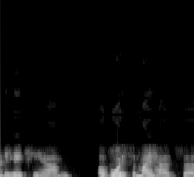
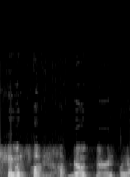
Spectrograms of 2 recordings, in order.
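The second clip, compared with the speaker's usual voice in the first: real laugh breaking through the words; 7 semitones higher than usual. Real, not acted. Guest laughing as she recalls the atheist bus, laughing aloud. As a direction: laugh as you start the line. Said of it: "laughing while telling story".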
